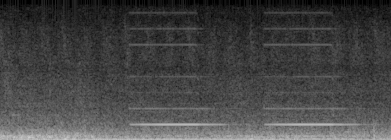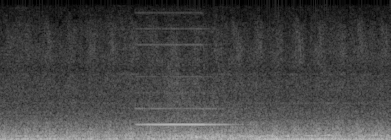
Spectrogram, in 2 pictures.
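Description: A warning alarm beeps in short, high tones.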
